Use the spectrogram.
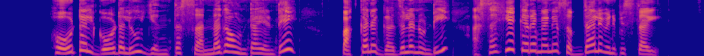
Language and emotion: Telugu, disgusted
